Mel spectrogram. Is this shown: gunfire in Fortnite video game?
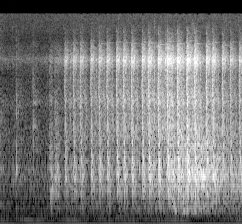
yes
